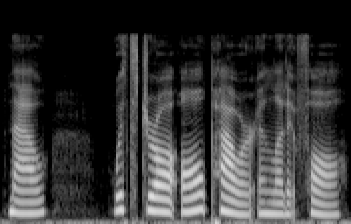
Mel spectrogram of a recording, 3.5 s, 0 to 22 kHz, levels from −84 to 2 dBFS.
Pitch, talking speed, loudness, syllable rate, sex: 215 Hz, 120 wpm, -16 LUFS, 3.8 syllables/s, female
